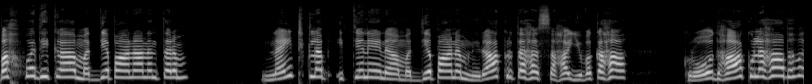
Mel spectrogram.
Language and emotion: Sanskrit, angry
